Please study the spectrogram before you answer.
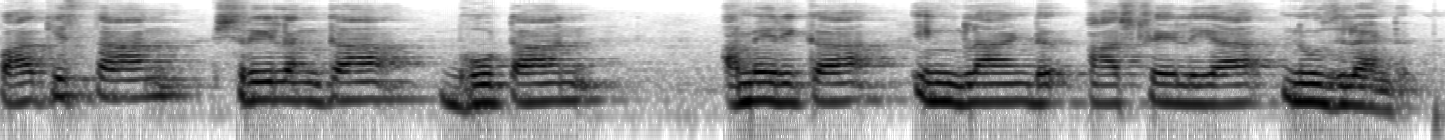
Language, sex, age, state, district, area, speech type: Sanskrit, male, 45-60, Andhra Pradesh, Kurnool, urban, spontaneous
